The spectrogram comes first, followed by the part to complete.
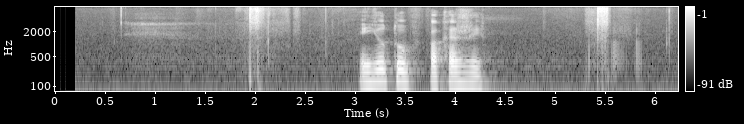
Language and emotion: Russian, neutral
